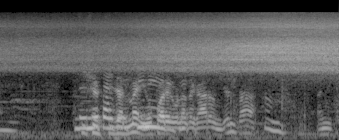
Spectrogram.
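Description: Steady high-pitched insect buzzing throughout, growing louder near the end, with a person talking over the middle of it.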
